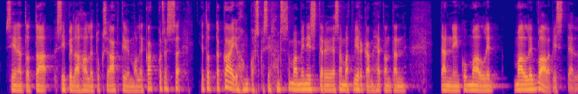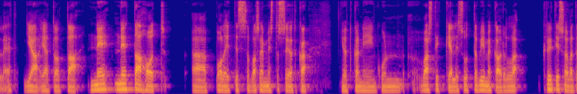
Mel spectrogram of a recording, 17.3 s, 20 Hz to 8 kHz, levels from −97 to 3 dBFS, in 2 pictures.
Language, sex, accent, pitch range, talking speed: Finnish, male, native, 90-110 Hz, 150 wpm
